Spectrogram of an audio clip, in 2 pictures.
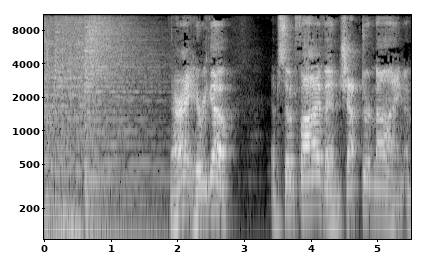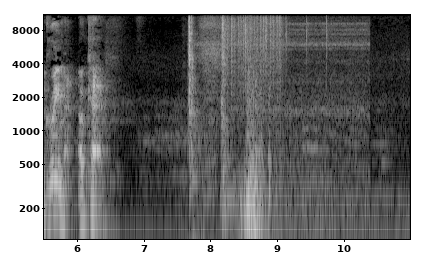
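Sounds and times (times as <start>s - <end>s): gas stove burner lighting: 7.7s - 10.4s.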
